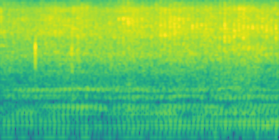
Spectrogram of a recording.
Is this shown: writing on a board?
no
